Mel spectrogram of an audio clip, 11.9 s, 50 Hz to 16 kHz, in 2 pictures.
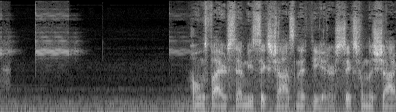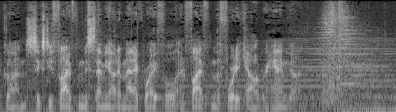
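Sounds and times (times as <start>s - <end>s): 
fire alarm sounding in sharp high-pitched electronic beeps: 0.0s - 1.3s, 2.6s - 2.9s
speech: 2.9s - 11.1s.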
